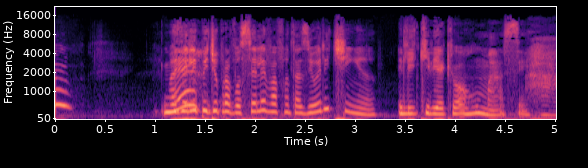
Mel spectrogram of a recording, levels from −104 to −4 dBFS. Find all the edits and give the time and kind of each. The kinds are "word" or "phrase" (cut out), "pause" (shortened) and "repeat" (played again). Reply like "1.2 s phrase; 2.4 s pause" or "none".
none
